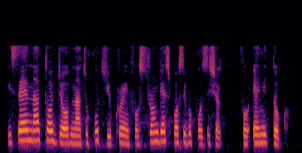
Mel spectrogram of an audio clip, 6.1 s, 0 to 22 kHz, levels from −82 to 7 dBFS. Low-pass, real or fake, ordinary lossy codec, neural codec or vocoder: 7.2 kHz; fake; none; vocoder, 22.05 kHz, 80 mel bands, WaveNeXt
